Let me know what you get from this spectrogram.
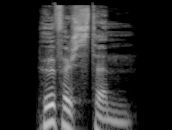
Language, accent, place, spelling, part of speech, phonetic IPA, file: German, Germany, Berlin, höfischstem, adjective, [ˈhøːfɪʃstəm], De-höfischstem.ogg
- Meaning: strong dative masculine/neuter singular superlative degree of höfisch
